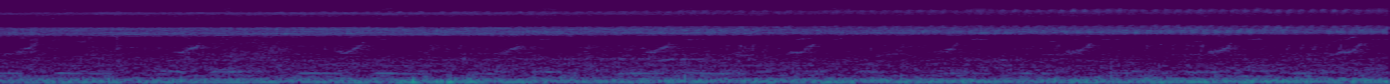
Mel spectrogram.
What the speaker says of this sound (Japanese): 静けさの中につくつく帽子の声だけがこだまする。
